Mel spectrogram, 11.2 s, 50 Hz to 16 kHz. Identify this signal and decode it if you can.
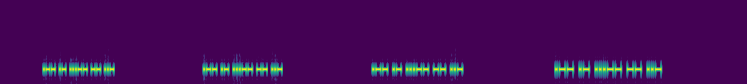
Morse code, heard as a keyed tone, about 52 wpm, 700 Hz. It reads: WA3MU WA3MU WA3MU WA3MU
